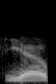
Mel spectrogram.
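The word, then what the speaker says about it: Yeo: And his associate's name it's pronounced Yo, but it's spelled Y-E-O, like Yo, but they pronounce it Yo.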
